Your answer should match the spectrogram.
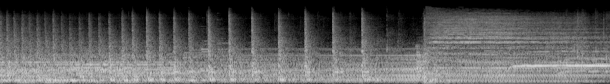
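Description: Live jazz band (drum kit, electric bass and keyboard) playing the last bars of a tune: a run of rapid drum strokes over the band, then a full-band hit about four seconds in and a held final chord.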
